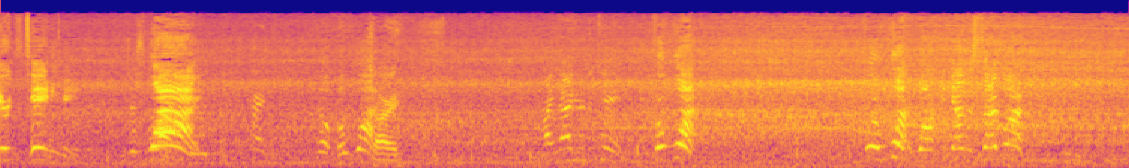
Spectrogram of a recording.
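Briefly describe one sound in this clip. A man talks loudly nearby, in short bursts.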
